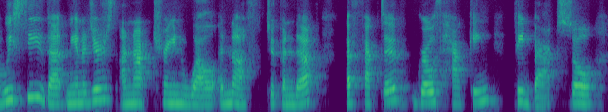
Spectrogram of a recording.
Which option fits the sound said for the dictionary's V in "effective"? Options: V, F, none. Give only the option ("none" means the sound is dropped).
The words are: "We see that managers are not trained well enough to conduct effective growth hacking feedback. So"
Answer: V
